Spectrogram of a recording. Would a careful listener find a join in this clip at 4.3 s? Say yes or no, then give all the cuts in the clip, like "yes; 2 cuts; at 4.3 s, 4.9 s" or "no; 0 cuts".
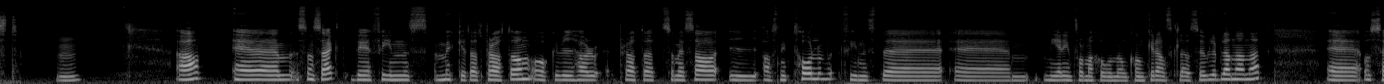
yes; 1 cut; at 4.3 s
